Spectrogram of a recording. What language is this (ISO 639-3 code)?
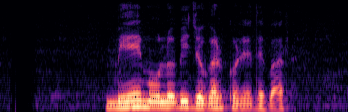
ben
